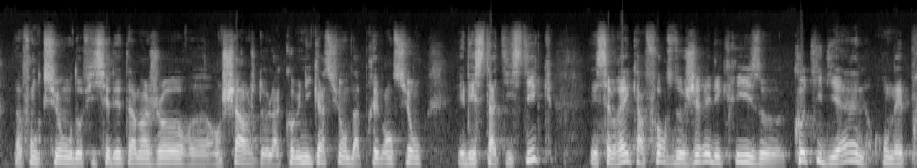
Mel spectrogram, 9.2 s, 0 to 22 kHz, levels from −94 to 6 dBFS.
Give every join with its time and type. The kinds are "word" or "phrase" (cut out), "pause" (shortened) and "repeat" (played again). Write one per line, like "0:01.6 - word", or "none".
none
